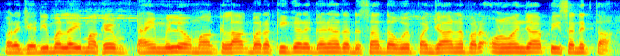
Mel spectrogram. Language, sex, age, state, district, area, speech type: Sindhi, male, 60+, Maharashtra, Thane, rural, spontaneous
